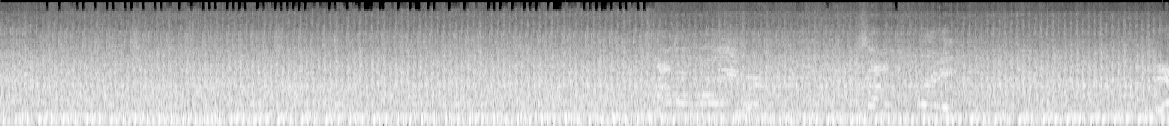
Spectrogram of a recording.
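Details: Old bulldozer restarted after a short cool-down during pond cleanout work: a loud, steady diesel chug of about three pulses a second, even with no misses or knocks; it idles smoothly.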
